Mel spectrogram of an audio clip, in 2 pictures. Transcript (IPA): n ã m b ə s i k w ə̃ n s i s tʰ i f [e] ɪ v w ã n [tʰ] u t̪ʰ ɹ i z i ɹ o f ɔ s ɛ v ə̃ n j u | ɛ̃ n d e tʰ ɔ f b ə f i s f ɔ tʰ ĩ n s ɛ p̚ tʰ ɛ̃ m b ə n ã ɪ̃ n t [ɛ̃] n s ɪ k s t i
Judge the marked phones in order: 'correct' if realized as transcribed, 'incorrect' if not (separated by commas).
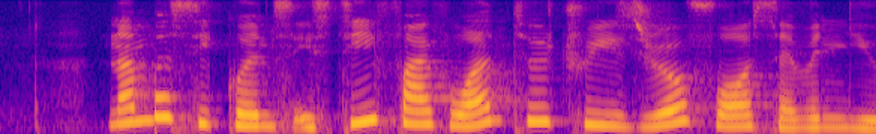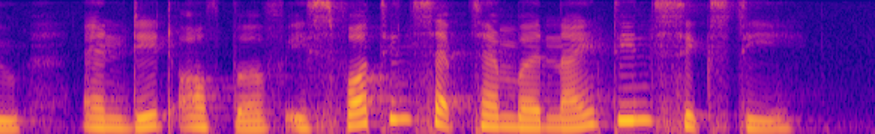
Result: incorrect, correct, incorrect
